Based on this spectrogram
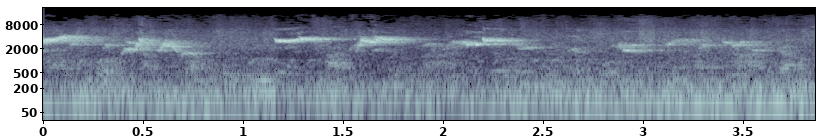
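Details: Three-month-old hand-fed red-whiskered bulbul, caged, chattering with song fragments: clear whistled notes and quick slurred warbles in a run of phrases, slight background hum.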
